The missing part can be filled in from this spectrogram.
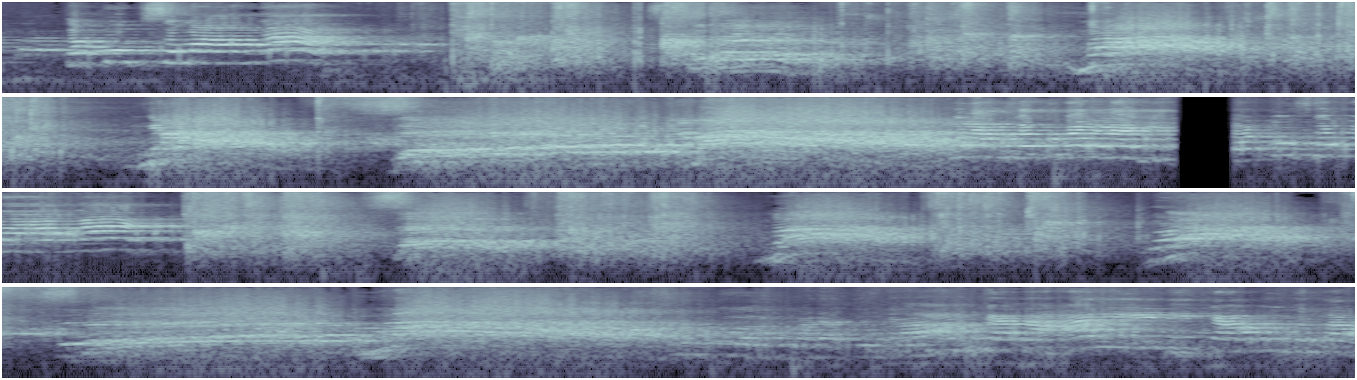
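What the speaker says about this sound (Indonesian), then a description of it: "kita buat tepuk semangat" Classroom of children performing a rhythmic spirit clapping cheer (tepuk semangat), loud and close, with bursts of patterned clapping mixed with group shouting and chanting, briefly cut off midway.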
